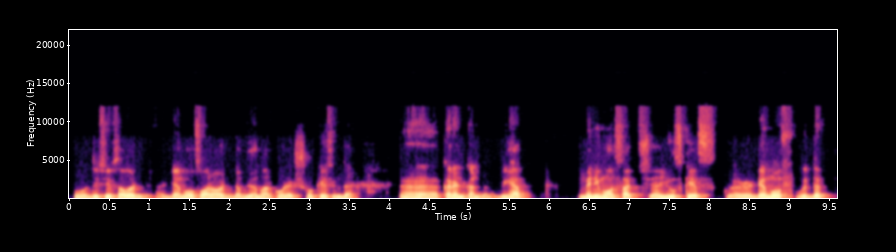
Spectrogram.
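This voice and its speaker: A man narrating an unscripted technical demo as an engineer, with halting, hesitant phrasing and repeated words. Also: mid-range voice, steady tone, warm tone, poor audio. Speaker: engineer presenting a product demo.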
